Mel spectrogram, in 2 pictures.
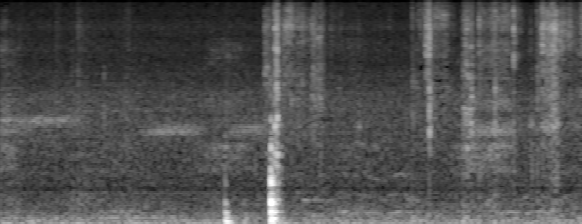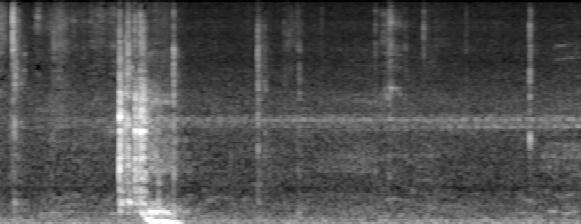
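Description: Small handling noises of a camera and screen-protector packaging on a tabletop: two sharp clicks, then light rustling and tapping of plastic sleeves and film, and one louder, longer rustle-and-knock about seven seconds in.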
